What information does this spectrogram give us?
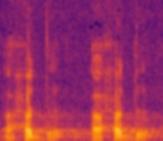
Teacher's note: Cuman qalqalahnya di sini qalqalah sughra, qalqalah yang kecil. Ahad langsung dimantulkan. · Qul huwallahu ahad. Dalnya itu dimatikan, kalau diwaqaf menjadi qalqalah.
